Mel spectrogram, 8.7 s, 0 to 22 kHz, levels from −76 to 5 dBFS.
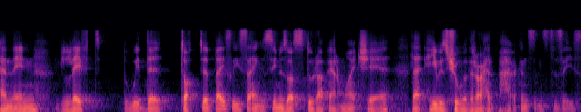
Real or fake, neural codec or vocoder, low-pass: fake; codec, 16 kHz, about 1 kbps, DyCAST, with the encoder's durations; 7.2 kHz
